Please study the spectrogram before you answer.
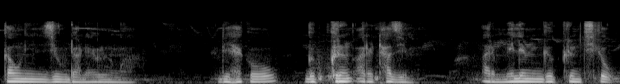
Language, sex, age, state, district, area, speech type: Bodo, male, 18-30, Assam, Udalguri, rural, spontaneous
